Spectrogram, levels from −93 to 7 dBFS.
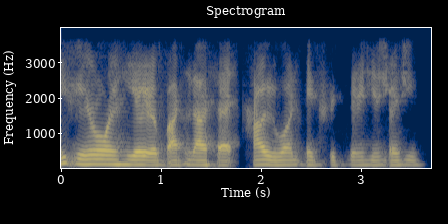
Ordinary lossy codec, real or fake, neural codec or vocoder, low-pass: none; fake; codec, 16 kHz, 1 kbps, FreqCodec, larger model; 3.6 kHz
